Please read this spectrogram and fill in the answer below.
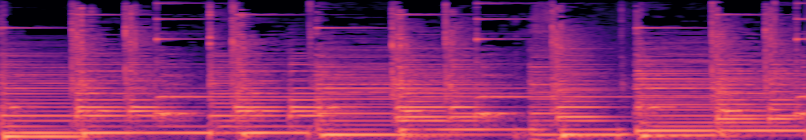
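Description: Intro jingle music: a quick run of struck, ringing high notes over sustained bass notes.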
